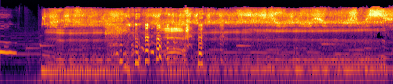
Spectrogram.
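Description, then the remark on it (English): A dense, droning buzz of a fly swarm from down in a hall swells in after a brief quiet start and holds steady and fairly loud, its whine wavering and thickening in the middle before settling. “But all of you are able to hear a very faint but distinct buzzing from down in the hall.”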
